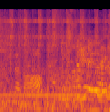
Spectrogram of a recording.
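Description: Young girls' excited voices, with one quick rising squeal, over background music.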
